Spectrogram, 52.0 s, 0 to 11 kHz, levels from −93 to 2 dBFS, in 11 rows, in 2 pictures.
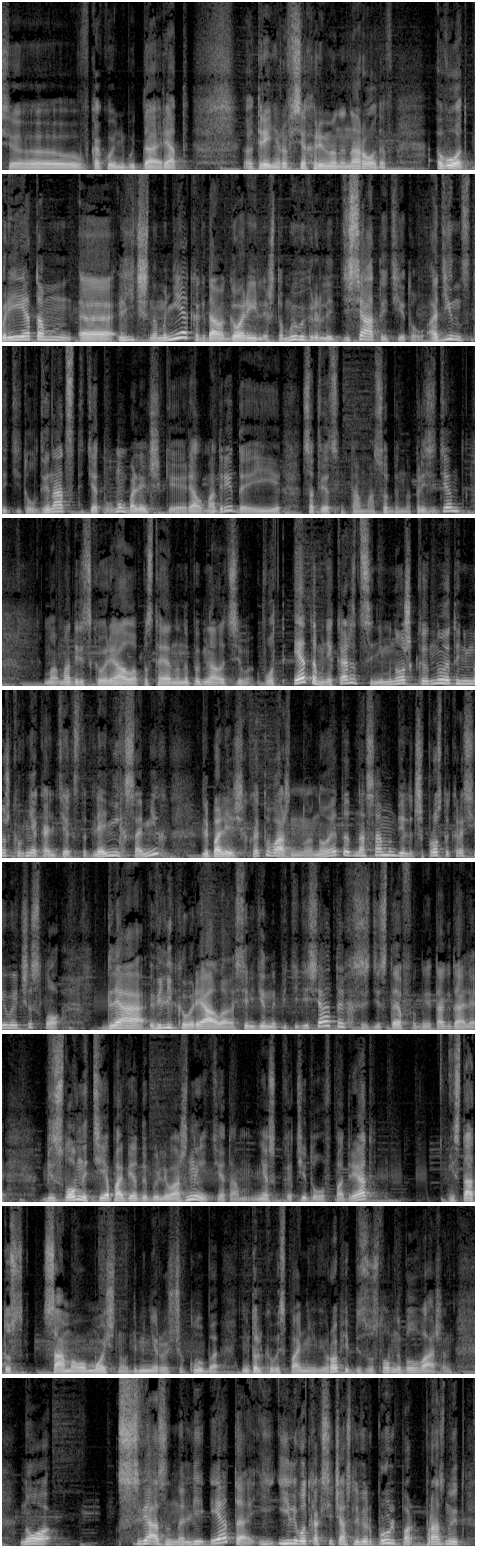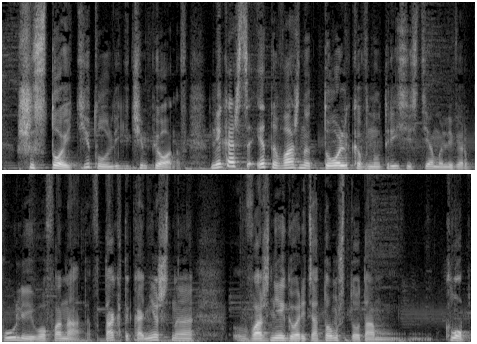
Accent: native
